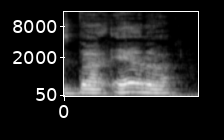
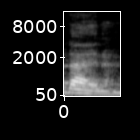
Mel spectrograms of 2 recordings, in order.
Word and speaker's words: Diana: D-I-A-N-A. – Okay, then. – Everybody, that... Diana is the European way of pronouncing Dinah. So when I went to Ghana, and we'll get into that some more, okay. – I saw someone, the nurse, with the same, spelled the same way. I said, how do you pronounce your name? She said, Dinah. So I said, well, my mother was correct.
